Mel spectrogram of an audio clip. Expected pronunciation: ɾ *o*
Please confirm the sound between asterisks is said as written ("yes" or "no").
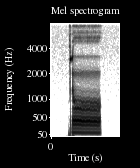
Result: yes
